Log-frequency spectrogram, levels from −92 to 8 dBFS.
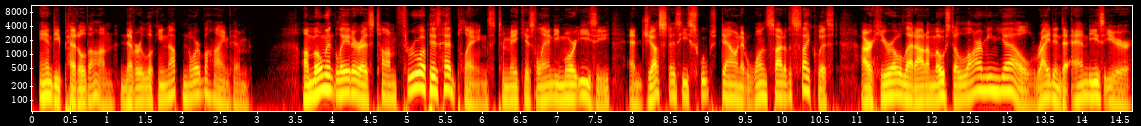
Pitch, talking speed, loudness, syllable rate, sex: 110 Hz, 195 wpm, -20 LUFS, 5.2 syllables/s, male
